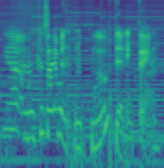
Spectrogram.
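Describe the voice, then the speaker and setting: A woman's voice: sits high, huge pitch swings. A woman streamer chatting casually and reading game lines aloud, giggly, on a close, slightly muffled desk mic. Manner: giggly, unhurried. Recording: game music under the voice. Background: loud game music.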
